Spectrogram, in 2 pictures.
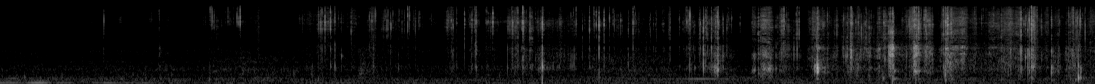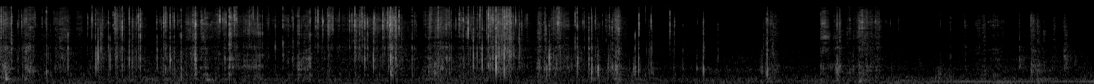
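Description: Thin foil wrapper being torn and peeled off a chocolate egg: a long, irregular run of crinkling and tearing that starts a couple of seconds in, is loudest in the middle and dies away near the end.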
